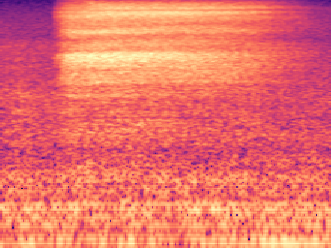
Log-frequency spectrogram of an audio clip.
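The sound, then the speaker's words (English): A deep, powerful inhale through the nose during a guided breathing and relaxation exercise; a steady breathy rush begins about half a second in and sustains for over two seconds over a constant low background hum. “Whenever you need to, take a powerful inhale.”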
